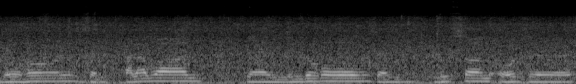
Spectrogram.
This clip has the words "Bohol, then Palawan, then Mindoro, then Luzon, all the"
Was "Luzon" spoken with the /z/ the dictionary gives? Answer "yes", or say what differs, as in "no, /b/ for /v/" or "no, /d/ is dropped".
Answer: no, /s/ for /z/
